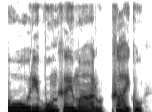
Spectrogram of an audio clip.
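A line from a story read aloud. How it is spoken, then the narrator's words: Howling woman. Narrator (Russian): взвыла Игураси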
